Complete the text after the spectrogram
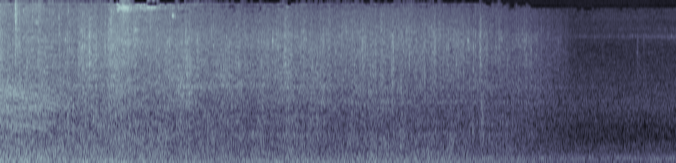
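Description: A blaze of fire roars loudly, then fades away.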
